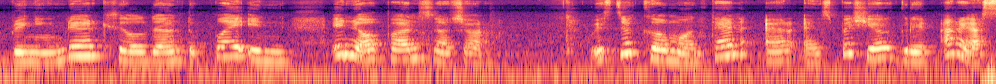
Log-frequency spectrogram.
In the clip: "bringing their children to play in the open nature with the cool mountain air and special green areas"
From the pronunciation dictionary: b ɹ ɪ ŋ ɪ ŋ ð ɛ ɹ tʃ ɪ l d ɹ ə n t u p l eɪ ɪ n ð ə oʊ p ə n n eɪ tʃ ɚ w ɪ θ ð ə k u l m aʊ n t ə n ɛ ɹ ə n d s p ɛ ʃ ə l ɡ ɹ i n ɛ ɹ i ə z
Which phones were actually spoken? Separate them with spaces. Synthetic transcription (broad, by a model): b ɹ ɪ ŋ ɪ ŋ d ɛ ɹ s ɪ l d ə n t u p l eɪ ɪ n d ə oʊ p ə n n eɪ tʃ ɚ w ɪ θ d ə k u m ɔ n t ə n ɛ ɹ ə n s p ɛ ʃ ə l ɡ ɹ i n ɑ ɹ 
